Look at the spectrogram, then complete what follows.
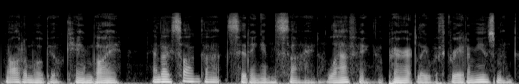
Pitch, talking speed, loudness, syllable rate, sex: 95 Hz, 175 wpm, -18 LUFS, 6.3 syllables/s, male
